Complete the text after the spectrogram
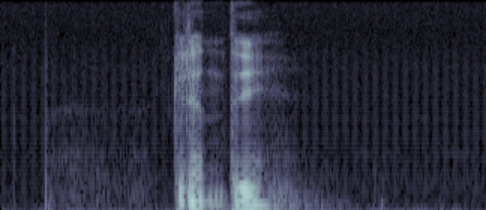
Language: Norwegian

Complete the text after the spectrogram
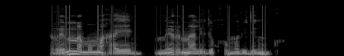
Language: Tswana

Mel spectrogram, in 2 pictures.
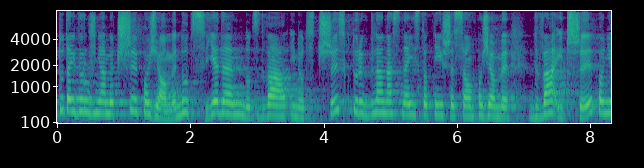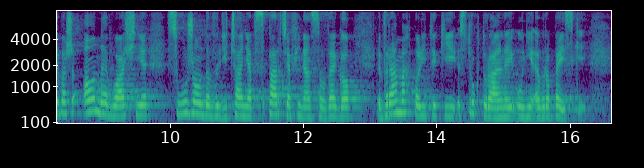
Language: Polish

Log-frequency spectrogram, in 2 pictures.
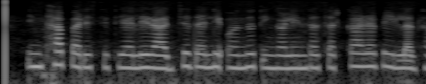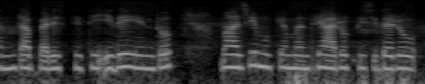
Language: Kannada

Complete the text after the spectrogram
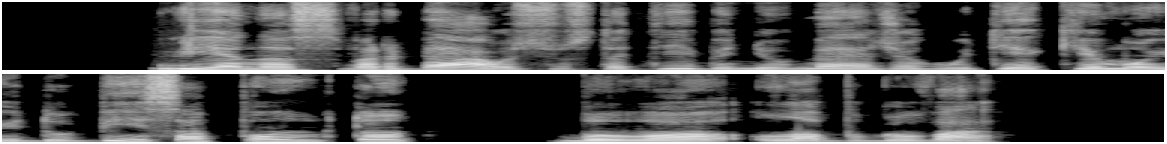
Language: Lithuanian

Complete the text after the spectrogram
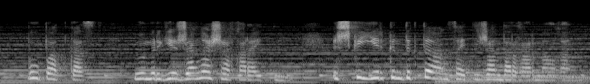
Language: Kazakh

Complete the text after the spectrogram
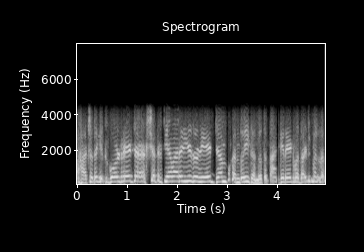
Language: Sindhi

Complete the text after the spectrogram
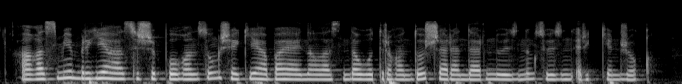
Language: Kazakh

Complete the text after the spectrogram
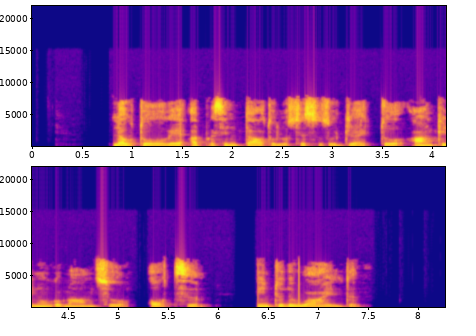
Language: Italian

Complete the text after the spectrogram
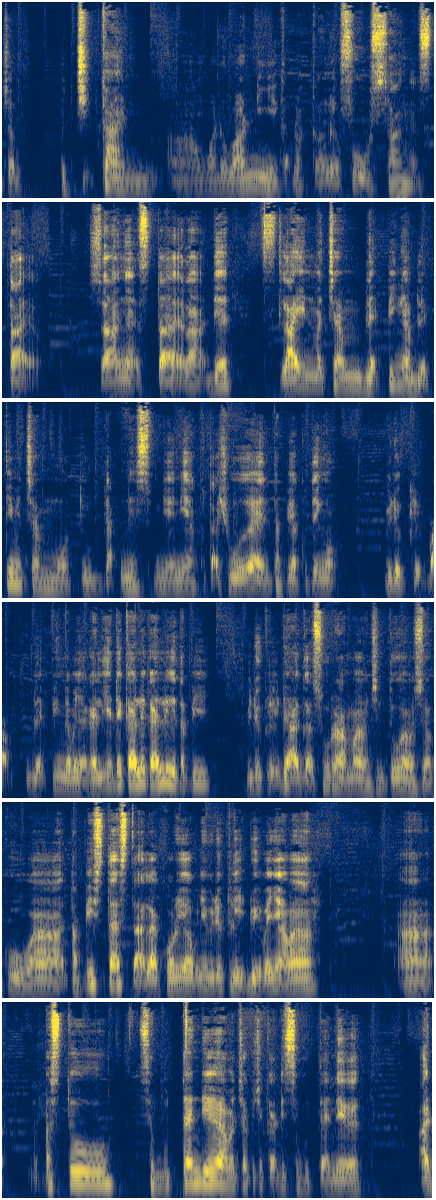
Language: Malay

